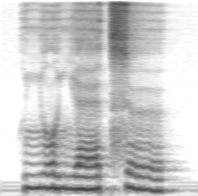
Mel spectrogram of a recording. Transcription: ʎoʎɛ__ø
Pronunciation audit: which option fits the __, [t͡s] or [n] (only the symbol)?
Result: t͡s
